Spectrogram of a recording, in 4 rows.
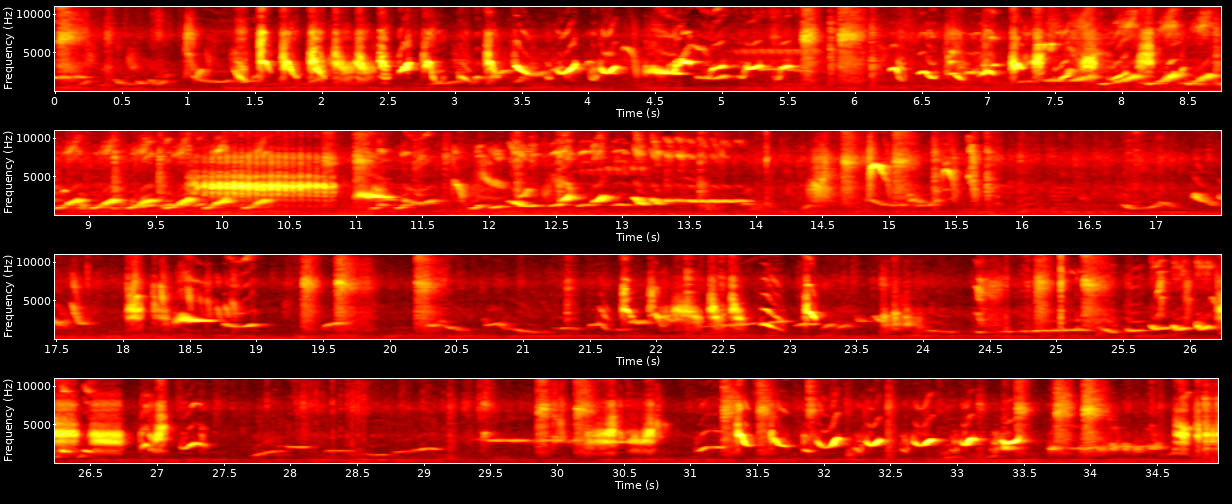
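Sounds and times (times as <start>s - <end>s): bird whistles and chirps: 18.5s - 34.9s.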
